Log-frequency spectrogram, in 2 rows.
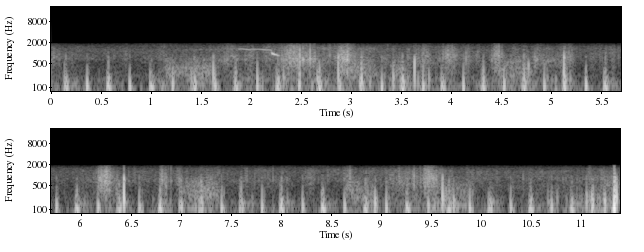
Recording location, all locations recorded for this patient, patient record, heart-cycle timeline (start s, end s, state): tricuspid valve (TV)
aortic valve (AV)+pulmonary valve (PV)+tricuspid valve (TV)+mitral valve (MV)
#Age: Child
#Sex: Male
#Height: 91.0 cm
#Weight: 15.0 kg
#Pregnancy status: False
#Murmur: Present
#Murmur locations: aortic valve (AV)+pulmonary valve (PV)
#Most audible location: pulmonary valve (PV)
#Systolic murmur timing: Early-systolic
#Systolic murmur shape: Plateau
#Systolic murmur grading: I/VI
#Systolic murmur pitch: Low
#Systolic murmur quality: Harsh
#Diastolic murmur timing: nan
#Diastolic murmur shape: nan
#Diastolic murmur grading: nan
#Diastolic murmur pitch: nan
#Diastolic murmur quality: nan
#Outcome: Abnormal
#Campaign: 2015 screening campaign
0.00	0.11	unannotated
0.11	0.20	S1
0.20	0.33	systole
0.33	0.41	S2
0.41	0.54	diastole
0.54	0.62	S1
0.62	0.77	systole
0.77	0.82	S2
0.82	0.97	diastole
0.97	1.05	S1
1.05	1.19	systole
1.19	1.25	S2
1.25	1.40	diastole
1.40	1.47	S1
1.47	1.61	systole
1.61	1.68	S2
1.68	1.81	diastole
1.81	1.88	S1
1.88	2.04	systole
2.04	2.11	S2
2.11	2.23	diastole
2.23	2.31	S1
2.31	11.39	unannotated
